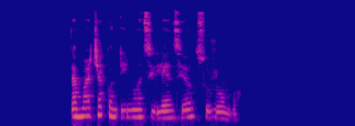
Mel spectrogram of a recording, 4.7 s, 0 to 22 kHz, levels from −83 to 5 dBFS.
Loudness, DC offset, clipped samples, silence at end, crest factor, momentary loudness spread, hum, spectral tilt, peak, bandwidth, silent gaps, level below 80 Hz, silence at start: -37 LUFS; under 0.1%; under 0.1%; 1.6 s; 22 dB; 10 LU; none; -2.5 dB/octave; -20 dBFS; 16 kHz; none; -80 dBFS; 0.95 s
